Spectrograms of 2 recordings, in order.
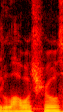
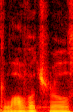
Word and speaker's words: Lawachurl: Every time I see Lawachurls, I keep trying to pronounce it as Lavachurls, because we're in Hawaii, that's how we pronounce W's a lot. So Lawachurl is Lavachurl to me.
